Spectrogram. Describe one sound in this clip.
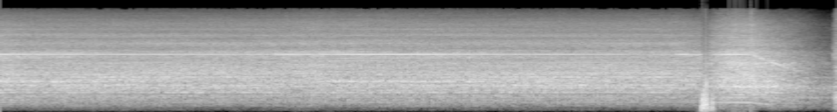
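A hair dryer blows steadily with a whine, then switches off.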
